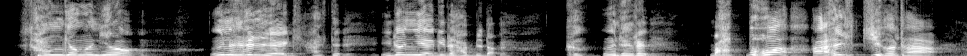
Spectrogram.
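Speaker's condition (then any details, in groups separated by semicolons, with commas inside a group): Cerebral palsy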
